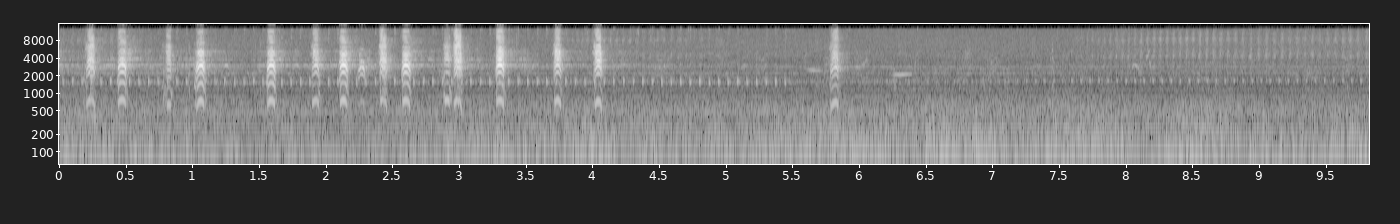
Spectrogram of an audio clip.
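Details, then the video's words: A Natal spurfowl family at Gowrie dam waterhole, Djuma Game Reserve, Sabi Sand, South Africa, on 09/11/19, gives a burst of harsh, clipped notes in an uneven series for about four seconds, then one last note, over a steady insect hum. "Natal Spurfowl"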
